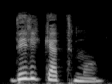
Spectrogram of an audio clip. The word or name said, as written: delicatement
